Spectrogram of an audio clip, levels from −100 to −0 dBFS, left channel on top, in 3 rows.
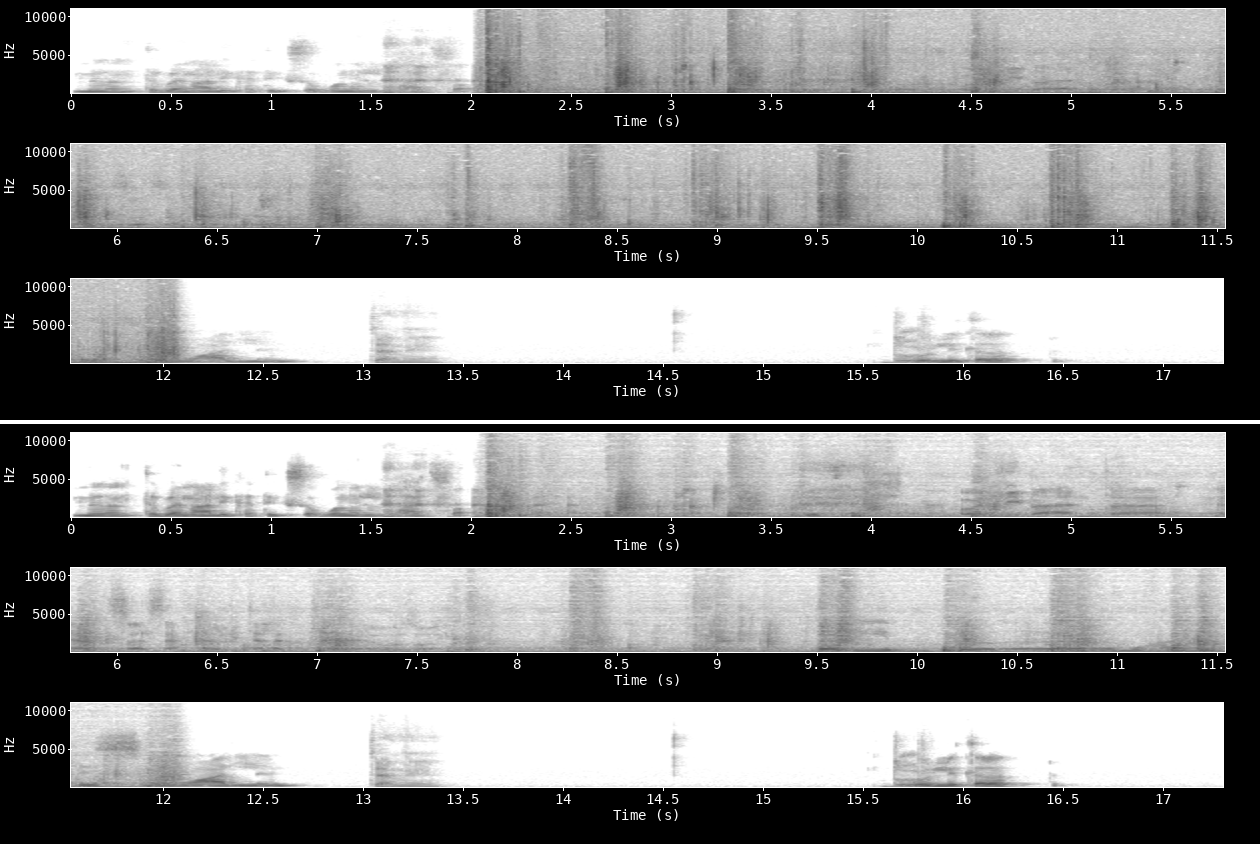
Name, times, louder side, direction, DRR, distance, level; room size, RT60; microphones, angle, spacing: voice 1, 0.0-1.9 3.6-4.1 9.5-12.6 15.7-16.2, right 6 dB, 85° right, 0.3 m, -48 dB
voice 2, 1.5-2.7 3.6-7.9 13.0-13.4 15.6-15.9, right 3 dB, 25° right, 0.5 m, -54 dB
sound 1, 2.0-12.1, left 7 dB, 70° left, 0.4 m, -42 dB
2.8 x 2.1 x 2.8 m
head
